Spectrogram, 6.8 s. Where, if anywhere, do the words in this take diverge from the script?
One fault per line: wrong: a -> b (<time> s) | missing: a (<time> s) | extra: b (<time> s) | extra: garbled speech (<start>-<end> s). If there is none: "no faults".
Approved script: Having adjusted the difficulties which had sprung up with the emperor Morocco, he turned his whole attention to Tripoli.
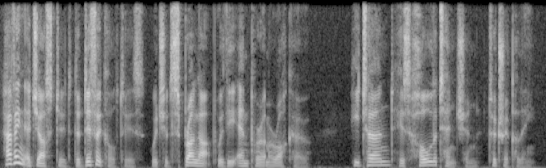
no faults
